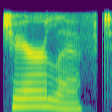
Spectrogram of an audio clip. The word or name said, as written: chairlift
